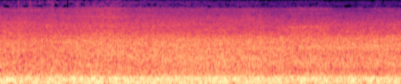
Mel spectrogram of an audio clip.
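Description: Steady low rumbling background noise outdoors, with no distinct events.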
